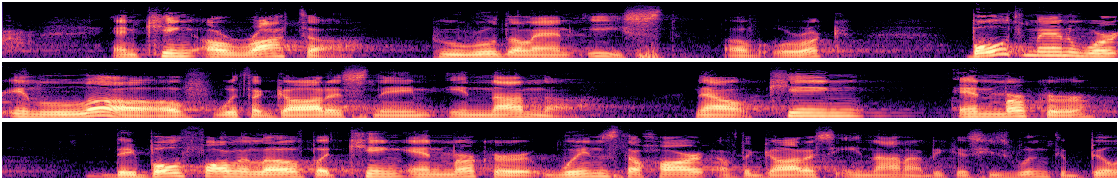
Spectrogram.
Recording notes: 2021 Waterhouse Lecture Series. At a conference hosted by the Waialae Baptist Church.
